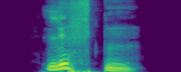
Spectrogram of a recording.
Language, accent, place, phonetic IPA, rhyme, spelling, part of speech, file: German, Germany, Berlin, [ˈlɪftn̩], -ɪftn̩, Liften, noun, De-Liften.ogg
- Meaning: dative plural of Lift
